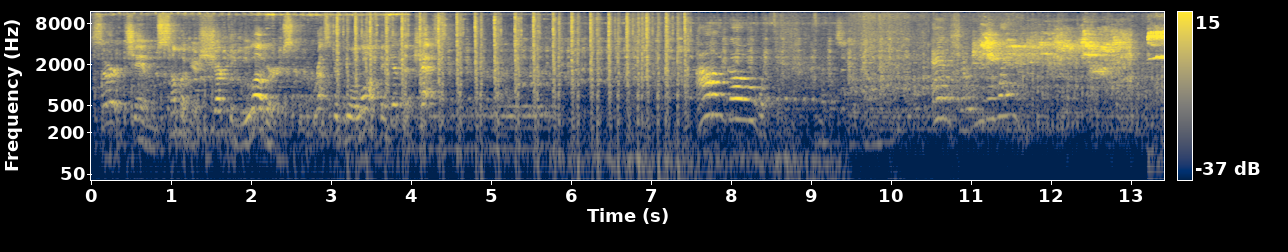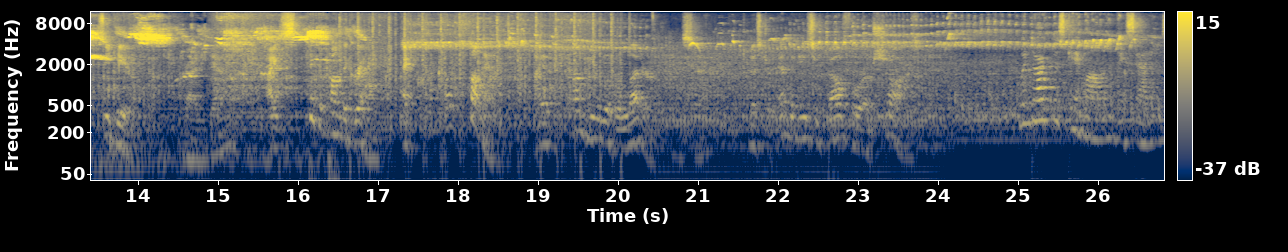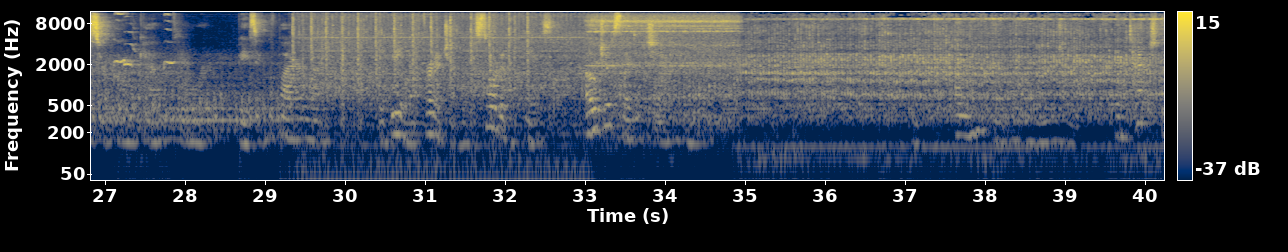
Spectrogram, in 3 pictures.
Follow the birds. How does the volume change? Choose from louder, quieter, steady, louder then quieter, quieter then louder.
louder then quieter.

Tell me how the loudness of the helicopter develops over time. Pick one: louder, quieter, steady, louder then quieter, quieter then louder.
steady.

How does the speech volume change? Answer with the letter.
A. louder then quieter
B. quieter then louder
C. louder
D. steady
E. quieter
E.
